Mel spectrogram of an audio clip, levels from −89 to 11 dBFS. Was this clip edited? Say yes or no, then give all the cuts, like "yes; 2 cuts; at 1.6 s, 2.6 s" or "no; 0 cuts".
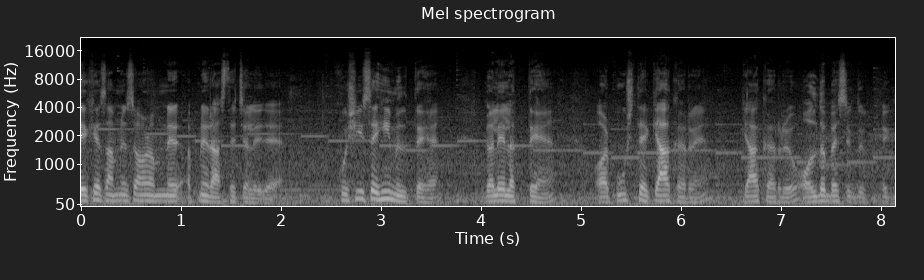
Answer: no; 0 cuts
